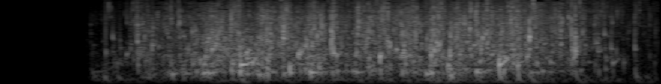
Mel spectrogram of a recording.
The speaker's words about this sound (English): So before we get into our story for the day, I think we need to listen for our sound search. So our sound search today is a fish splash.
